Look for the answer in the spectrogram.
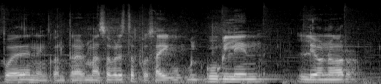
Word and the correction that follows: Lenore: ¿Eleonor o Leonor? – Le, se escribe Lenor. Lenore. Lenore.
